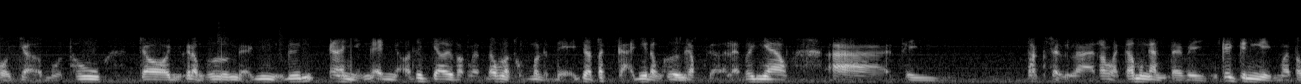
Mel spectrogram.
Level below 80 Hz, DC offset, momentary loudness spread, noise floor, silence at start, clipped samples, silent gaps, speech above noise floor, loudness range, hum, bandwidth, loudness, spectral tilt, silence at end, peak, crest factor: -64 dBFS; under 0.1%; 11 LU; -51 dBFS; 0 s; under 0.1%; none; 29 dB; 4 LU; none; 4.2 kHz; -22 LUFS; -8.5 dB/octave; 0 s; -6 dBFS; 18 dB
